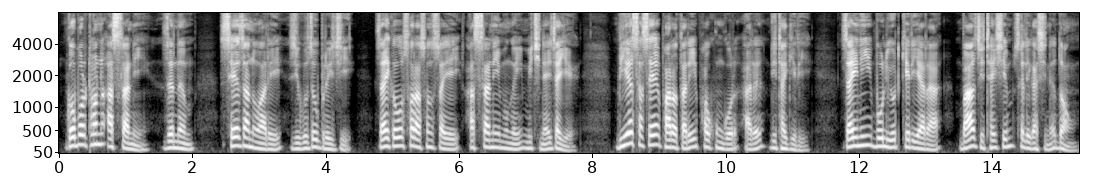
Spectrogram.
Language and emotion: Bodo, neutral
